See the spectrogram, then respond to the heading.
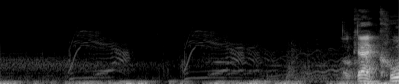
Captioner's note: game sounds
